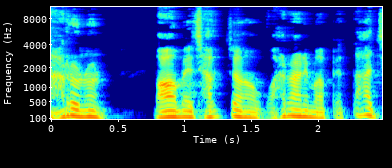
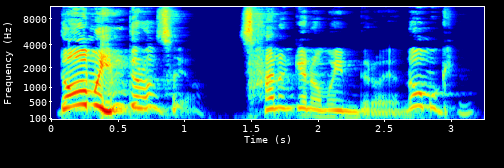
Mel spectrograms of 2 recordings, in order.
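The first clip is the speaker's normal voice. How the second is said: pouring out grief; 13 semitones higher, 6 dB louder than usual. Retold or imitated. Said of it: "입술이 열리기 시작했어요".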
